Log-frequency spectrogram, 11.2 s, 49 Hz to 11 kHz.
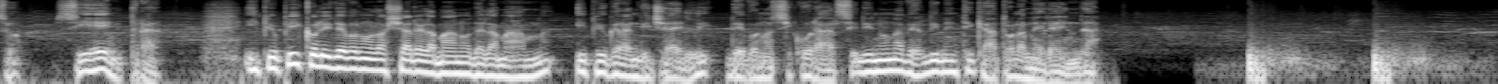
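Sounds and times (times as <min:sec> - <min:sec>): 
speech: 0:00.0 - 0:08.4
firecracker-like bangs: 0:09.4 - 0:11.2.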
